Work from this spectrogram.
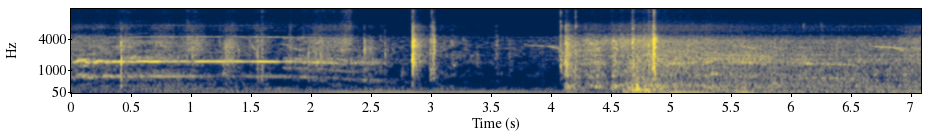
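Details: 2005 Honda Civic: about four seconds of low, steady cranking drone before the engine finally catches and runs; hard starting, cause unclear.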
